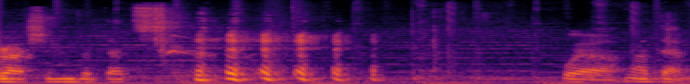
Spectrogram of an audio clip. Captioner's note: laughs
